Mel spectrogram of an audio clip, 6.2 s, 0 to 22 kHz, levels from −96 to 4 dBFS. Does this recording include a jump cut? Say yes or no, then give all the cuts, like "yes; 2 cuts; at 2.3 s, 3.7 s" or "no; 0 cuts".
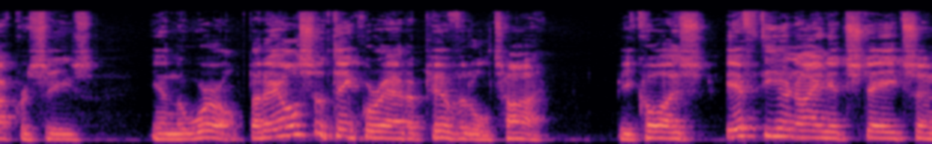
yes; 2 cuts; at 1.6 s, 3.9 s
